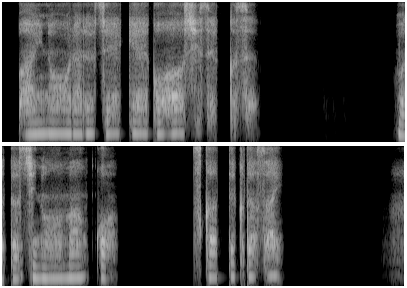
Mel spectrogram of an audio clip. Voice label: バイノーラル; JKご奉仕SEX

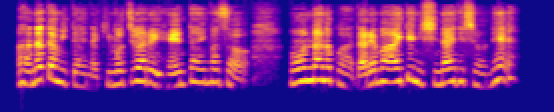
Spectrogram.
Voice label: 女の子 台詞, ASMR

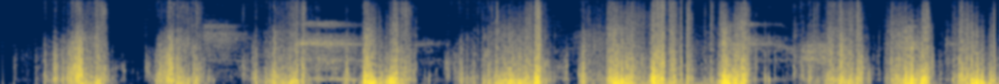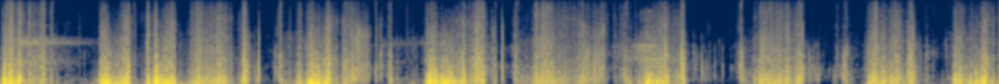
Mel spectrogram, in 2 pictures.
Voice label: 耳かき（右耳・左耳）

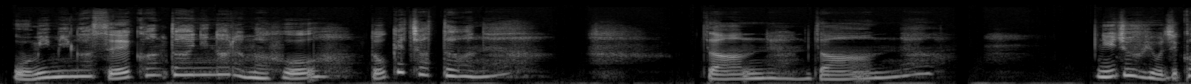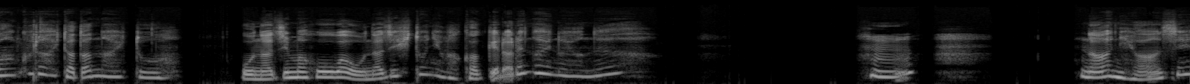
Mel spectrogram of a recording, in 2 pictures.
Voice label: オマケ 囁き; 尻尾オナホ; バイノーラルマイク収録 効果音なし

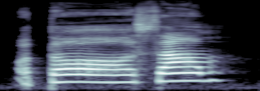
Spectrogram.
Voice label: お父さん喜

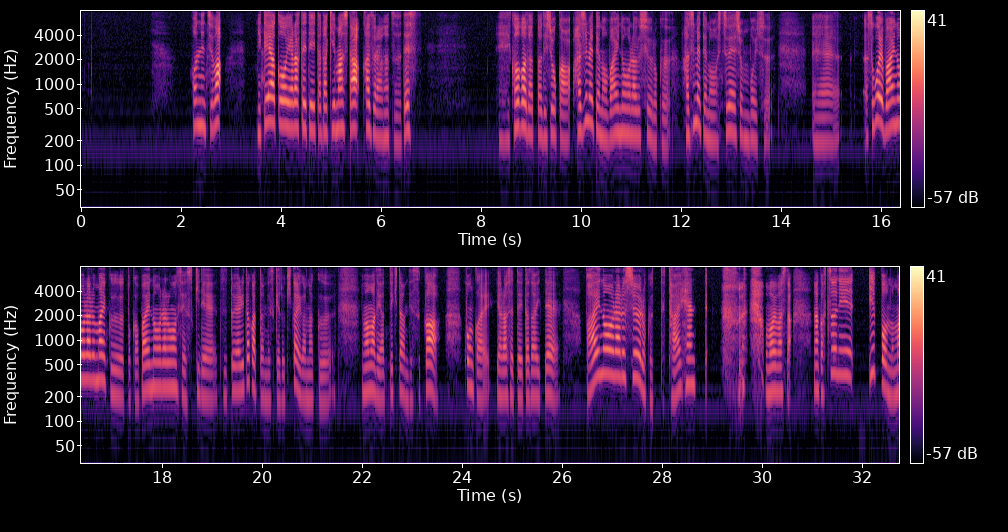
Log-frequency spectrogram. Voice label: 声優コメントボイス

